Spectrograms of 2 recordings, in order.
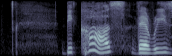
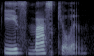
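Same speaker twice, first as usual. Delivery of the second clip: usual speaking voice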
